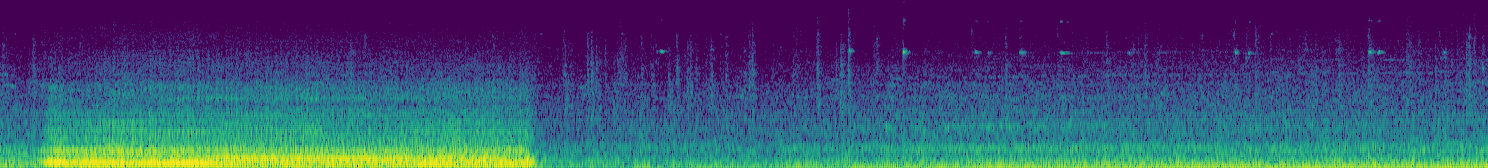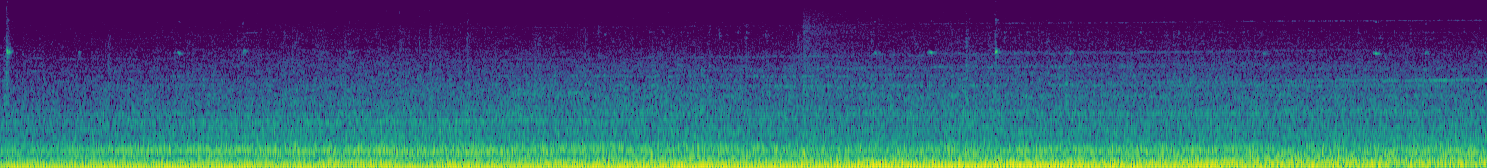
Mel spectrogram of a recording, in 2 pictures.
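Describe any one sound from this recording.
A large truck engine rumbles steadily and grows louder.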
